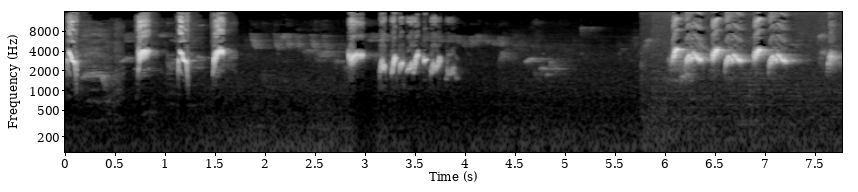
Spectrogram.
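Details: Female red-whiskered bulbul singing to stir males into song: a few loud chirps, a brief warbled run, a pause, then a lively burst of rapid twittering notes.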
